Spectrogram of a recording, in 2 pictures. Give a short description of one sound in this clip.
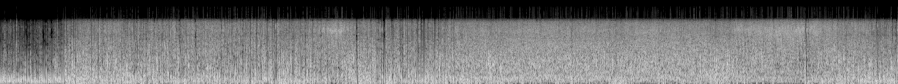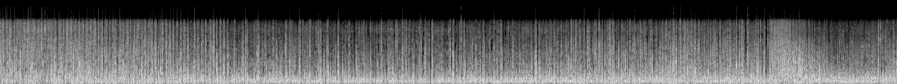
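Wind roars loudly against the microphone.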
